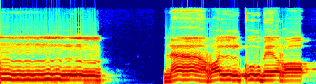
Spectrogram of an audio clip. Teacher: বা কলকলার হরফ নিচের দিকে ধাবিত করে ধাক্কা দিয়ে উচ্চারণ করব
